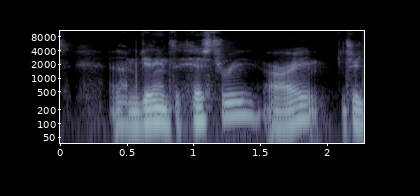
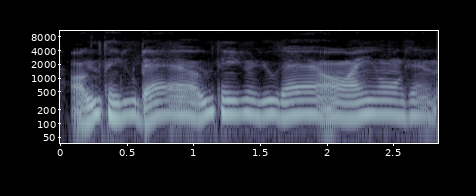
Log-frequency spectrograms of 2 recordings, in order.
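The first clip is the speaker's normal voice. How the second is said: higher-pitched mock tough talk; 6 semitones higher than usual. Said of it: "You have to talk this way".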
